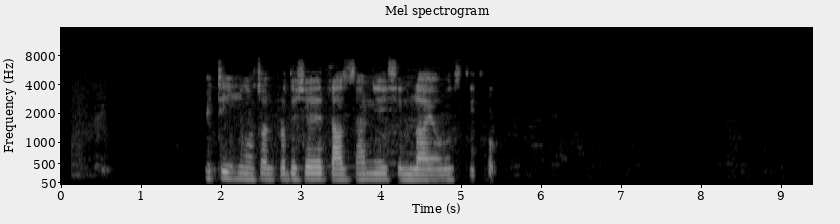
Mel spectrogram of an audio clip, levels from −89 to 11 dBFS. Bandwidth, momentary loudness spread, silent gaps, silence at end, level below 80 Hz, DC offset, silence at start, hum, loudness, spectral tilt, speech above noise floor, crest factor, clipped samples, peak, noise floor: 7.4 kHz; 16 LU; none; 4 s; -82 dBFS; under 0.1%; 0.5 s; none; -35 LUFS; -3.5 dB/octave; over 54 dB; 24 dB; under 0.1%; -16 dBFS; under -90 dBFS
